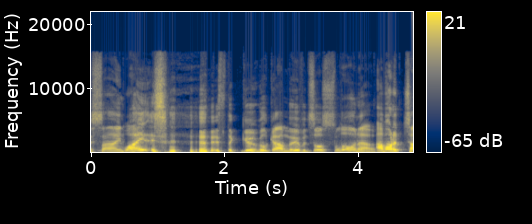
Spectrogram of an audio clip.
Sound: chuckles

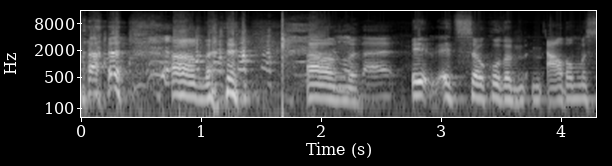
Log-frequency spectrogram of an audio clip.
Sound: laughing

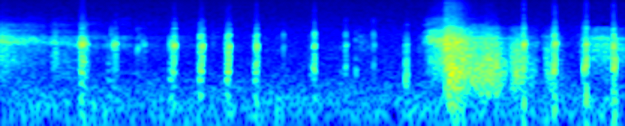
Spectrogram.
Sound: chuckling

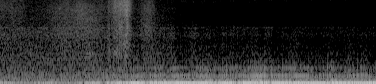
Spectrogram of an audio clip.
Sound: deep rumbling sound

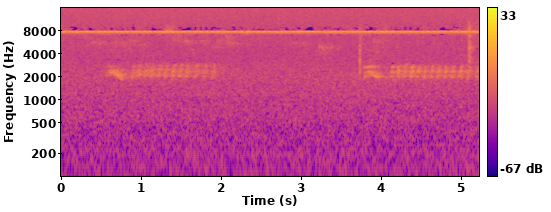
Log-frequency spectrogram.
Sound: birds twittering

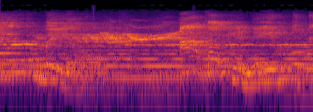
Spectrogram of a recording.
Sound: Gooney Bird tweeting

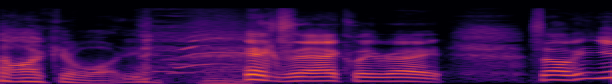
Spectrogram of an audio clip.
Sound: laughing

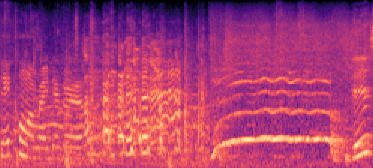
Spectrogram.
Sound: laughing

